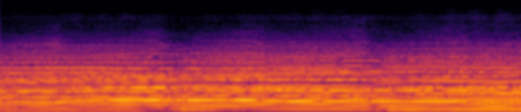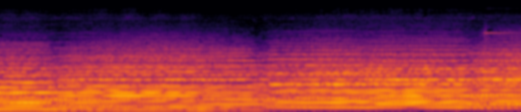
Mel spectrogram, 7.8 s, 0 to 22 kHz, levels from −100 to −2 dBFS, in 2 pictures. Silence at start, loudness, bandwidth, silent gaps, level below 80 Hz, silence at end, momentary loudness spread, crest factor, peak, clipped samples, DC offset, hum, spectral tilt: 0 s; -23 LUFS; 7.4 kHz; none; -52 dBFS; 0 s; 5 LU; 16 dB; -6 dBFS; under 0.1%; under 0.1%; none; -7.5 dB/octave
